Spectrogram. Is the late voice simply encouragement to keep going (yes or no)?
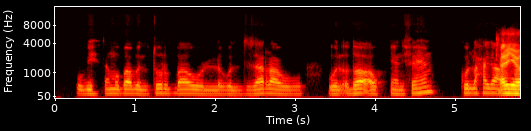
no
